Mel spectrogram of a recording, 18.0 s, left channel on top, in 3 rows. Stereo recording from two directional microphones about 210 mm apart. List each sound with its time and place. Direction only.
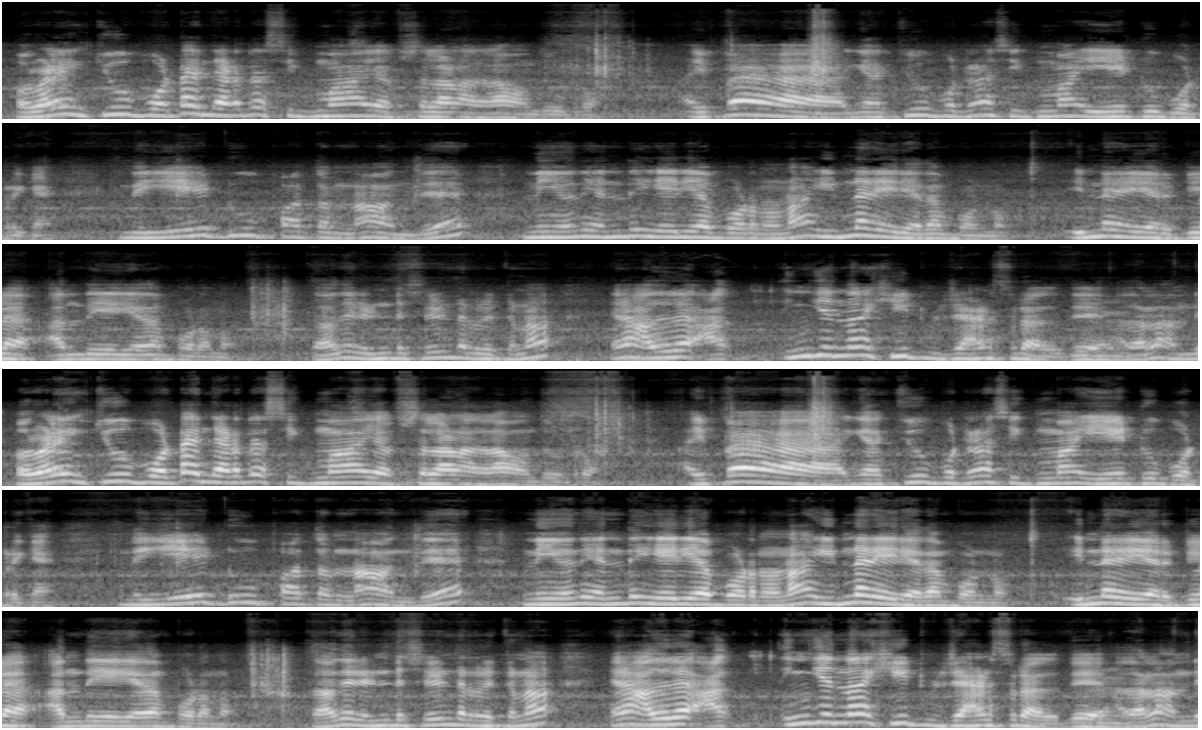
0.0 s speech: 55° right (ahead or behind)
7.4 s speech: 55° right (ahead or behind)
